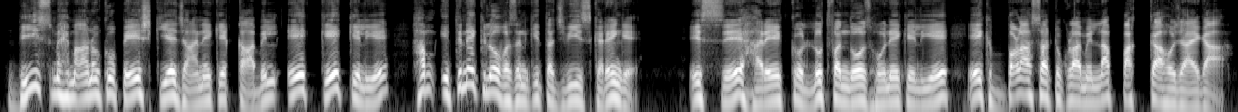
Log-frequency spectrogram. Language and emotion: Urdu, happy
